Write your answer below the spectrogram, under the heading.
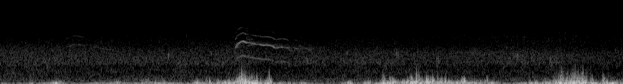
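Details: Common buzzard out on the hunt, seen high in the sky over an ancient gorge along Hudeshope Beck in Teesdale, North East England: one clear downslurred mewing cry, plus a fainter earlier one, over heavy wind rumble and handling noise.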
